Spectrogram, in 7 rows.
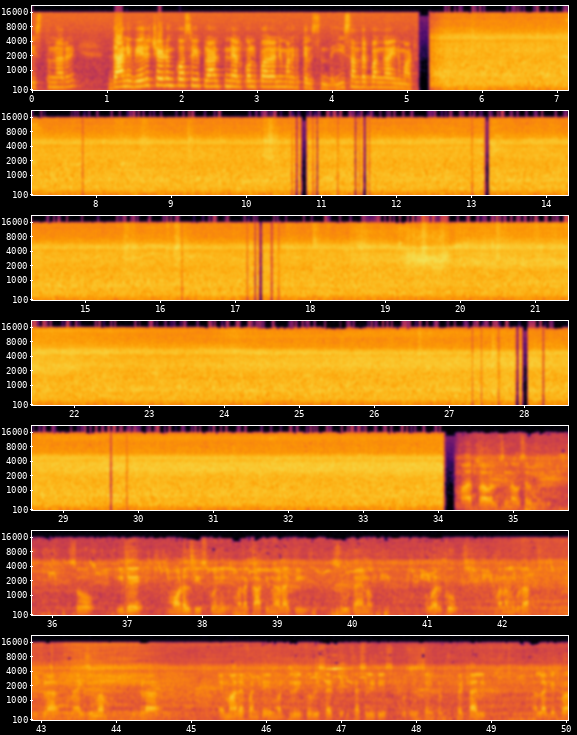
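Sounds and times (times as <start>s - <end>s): conveyor machine running: 5.3s - 34.1s.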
